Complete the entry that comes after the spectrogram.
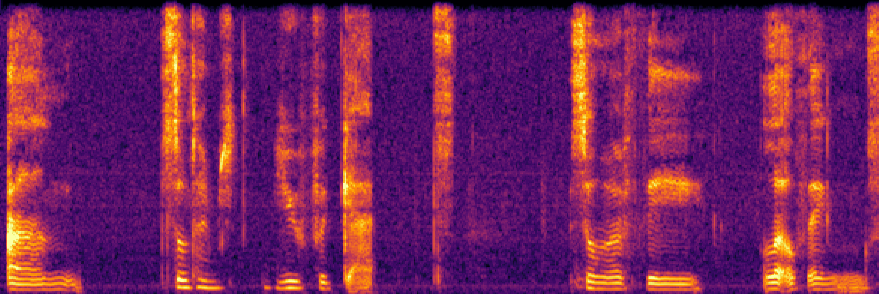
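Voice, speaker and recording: A woman's voice: sits low, gravelly, breathy edge, poor audio. A woman giving a casual, enthusiastic review, talking directly to viewers. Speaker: audiobook reviewer.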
